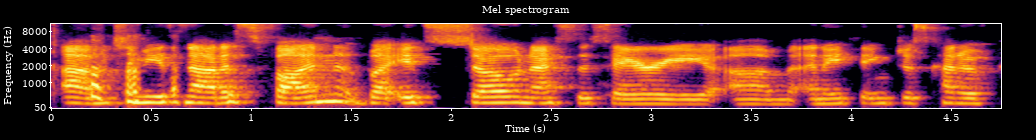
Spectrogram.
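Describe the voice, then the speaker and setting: A woman's voice: mid-range voice, little pitch movement, normal speed, background noise. A woman speaking casually as a panelist, informal and peppering her sentences with "like". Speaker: panelist, fiction podcast creator.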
